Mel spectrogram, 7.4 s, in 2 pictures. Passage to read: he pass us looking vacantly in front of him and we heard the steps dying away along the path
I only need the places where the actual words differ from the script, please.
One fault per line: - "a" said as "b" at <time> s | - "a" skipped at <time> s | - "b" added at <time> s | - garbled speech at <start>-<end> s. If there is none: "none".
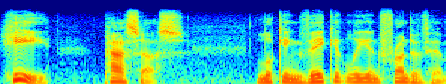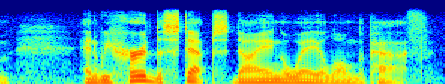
none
